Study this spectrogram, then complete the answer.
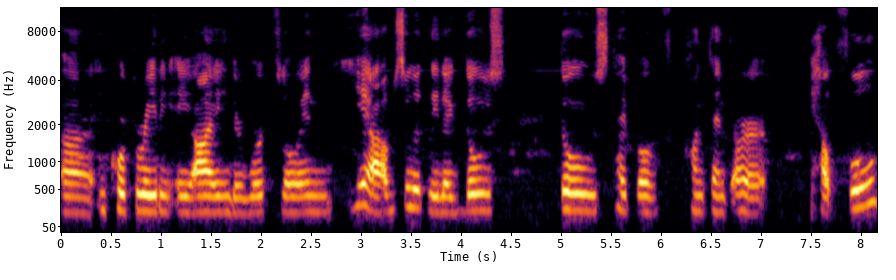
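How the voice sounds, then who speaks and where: With a non-native accent, a woman talks at a fairly slow pace and a medium pitch with fairly even intonation, in a dry, close sound with no echo. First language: not English. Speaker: UI/UX designer and vlogger. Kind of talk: casual vlog monologue. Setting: outdoors on a balcony at night. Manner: hesitant, many fillers and restarts.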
